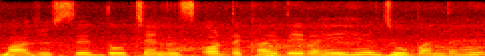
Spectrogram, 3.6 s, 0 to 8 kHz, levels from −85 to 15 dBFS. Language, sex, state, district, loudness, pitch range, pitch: Hindi, female, Bihar, Kishanganj, -18 LUFS, 225-245 Hz, 235 Hz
